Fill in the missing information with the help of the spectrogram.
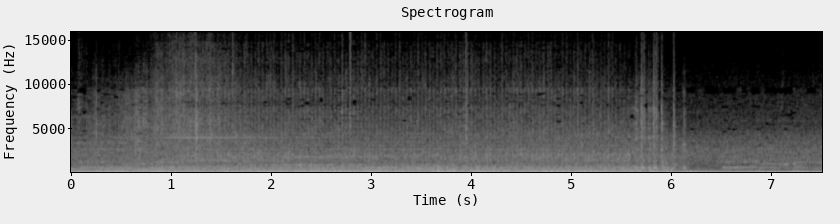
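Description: car engine idling

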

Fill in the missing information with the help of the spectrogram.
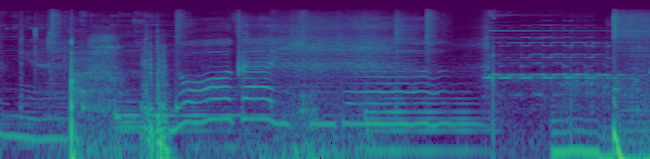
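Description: phone ringtone

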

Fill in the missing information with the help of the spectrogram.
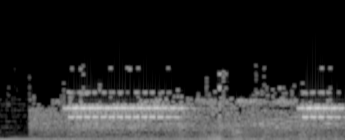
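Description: telephone ringing

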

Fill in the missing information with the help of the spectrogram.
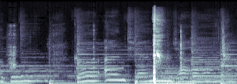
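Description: cough

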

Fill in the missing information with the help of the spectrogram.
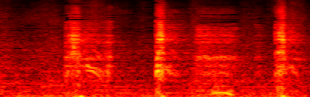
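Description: coughing

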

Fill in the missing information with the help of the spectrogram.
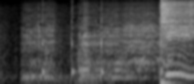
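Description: pig oinking

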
